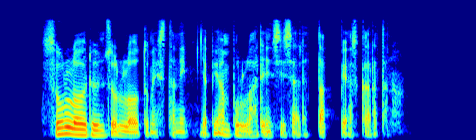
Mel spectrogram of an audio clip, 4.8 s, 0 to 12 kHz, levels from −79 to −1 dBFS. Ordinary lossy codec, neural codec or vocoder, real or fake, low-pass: MP3, 96 kbps; none; real; 7.2 kHz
